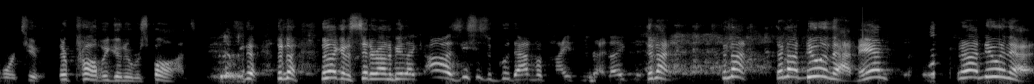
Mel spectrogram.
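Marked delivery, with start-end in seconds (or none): 2.2-10.3 laughing. Real, not acted. Laughing disbelief at idea.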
